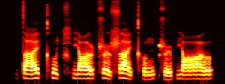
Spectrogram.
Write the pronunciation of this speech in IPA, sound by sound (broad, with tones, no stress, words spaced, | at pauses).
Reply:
t̪a˧˥ɪ̯ kʰu˥˩t͡ɕʰjɑ˥ʊ̯ʈ͡ʂɻ̩˥˧ ʂa˥˩ɪ̯kʰʊ˧˥ŋʈ͡ʂɻ̩˧˥pjɑ˥ʊ̯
